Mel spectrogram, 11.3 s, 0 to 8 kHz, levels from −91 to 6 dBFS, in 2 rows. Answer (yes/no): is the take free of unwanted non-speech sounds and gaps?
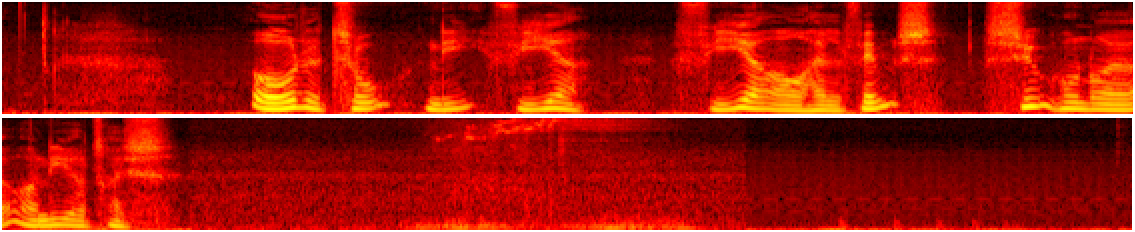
no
